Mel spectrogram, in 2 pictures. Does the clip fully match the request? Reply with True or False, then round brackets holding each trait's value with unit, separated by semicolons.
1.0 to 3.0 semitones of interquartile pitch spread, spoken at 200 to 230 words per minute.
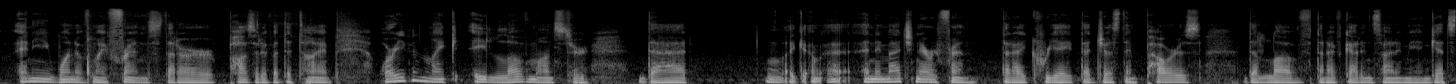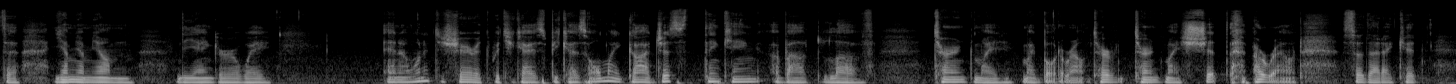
False (2.7 semitones; 160 wpm)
